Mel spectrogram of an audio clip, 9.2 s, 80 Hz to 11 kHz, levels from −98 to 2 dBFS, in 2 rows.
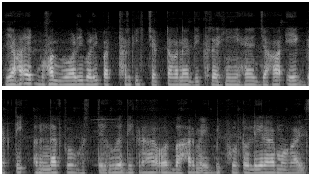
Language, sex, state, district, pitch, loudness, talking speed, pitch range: Hindi, male, Chhattisgarh, Rajnandgaon, 140 Hz, -30 LUFS, 200 wpm, 135-145 Hz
